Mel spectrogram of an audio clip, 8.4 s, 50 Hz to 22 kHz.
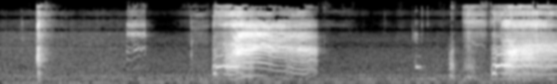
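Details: A 49-day-old baby cries loudly in wailing bursts with short pauses and small fussing sounds between; infant crying on a day that also had coughing and sneezing.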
